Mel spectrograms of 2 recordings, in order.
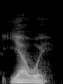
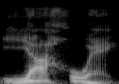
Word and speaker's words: Yahweh: So we have the yud, the hey, the vav, and then the hey. And that's pronounced, most scholars tell us it's pronounced something like Yahweh or Yahweh.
